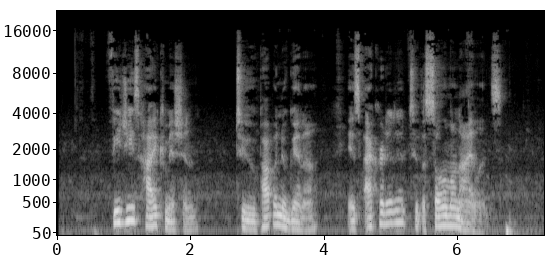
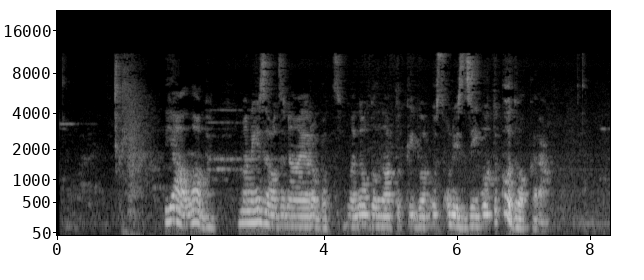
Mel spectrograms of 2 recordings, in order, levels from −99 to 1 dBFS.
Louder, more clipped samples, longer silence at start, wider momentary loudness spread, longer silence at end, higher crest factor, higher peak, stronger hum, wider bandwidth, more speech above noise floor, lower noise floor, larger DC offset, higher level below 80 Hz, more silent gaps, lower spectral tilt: first, -21 LUFS vs -31 LUFS; neither; second, 0.55 s vs 0.85 s; second, 13 LU vs 19 LU; about the same, 0.45 s vs 0.35 s; about the same, 18 dB vs 22 dB; first, -4 dBFS vs -10 dBFS; neither; first, 16 kHz vs 11.5 kHz; about the same, 33 dB vs 33 dB; second, -53 dBFS vs -63 dBFS; neither; first, -40 dBFS vs -66 dBFS; neither; second, -5 dB/octave vs -7 dB/octave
